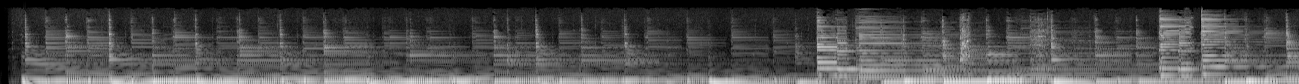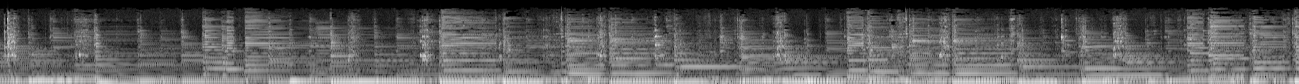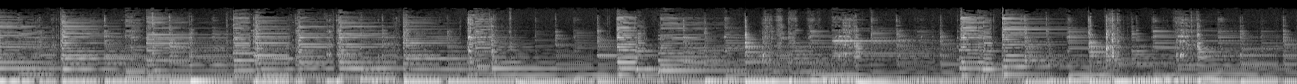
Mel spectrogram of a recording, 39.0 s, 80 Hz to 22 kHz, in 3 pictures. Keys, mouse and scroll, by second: 1.0 click, 1.3-2.0 scroll up 4, 2.0 shift+middle click, 2.1-2.6 shift+scroll up 1, 2.6-4.0 scroll down 11, 4.6-7.8 drag, 8.0-8.4 scroll up 4, 8.4 Tab, 9.1 Tab, 9.5 click, 10.4 Tab, 10.7 click, 12.1-14.6 drag, 15.5 click, 17.1-19.4 drag, 19.7 Tab, 20.7 click, 21.4 ctrl+s, 21.6 click, 22.2 Tab, 22.5 click, 22.7-25.0 right drag, 25.0 click, 25.5 ctrl+s, 25.6 click, 26.3 /, 27.1-27.8 scroll down 1, 27.8 /, 30.4 alt+h, 30.9-32.0 scroll down 21, 32.4 click, 33.8 ctrl+z, 34.1 click, 34.7 alt+z, 35.0 scroll up 2, 35.3 click, 35.7-36.5 scroll up 7, 36.5-38.4 middle drag, 38.4 click.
